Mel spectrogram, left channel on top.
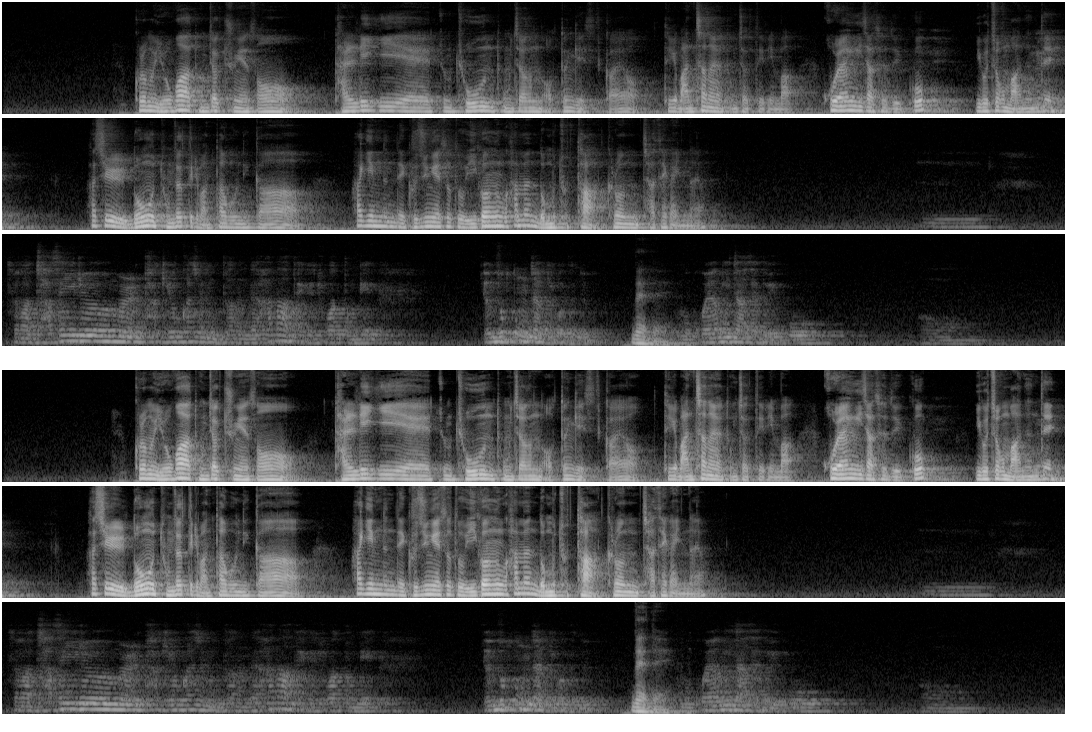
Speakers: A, on the right; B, on the left.
A: 그러면 요가 동작 중에서 달리기에
B: 네.
A: 좀 좋은 동작은 어떤 게 있을까요? 되게 많잖아요, 동작들이. 막 고양이 자세도 있고
B: 네네.
A: 이것저것 많은데,
B: 네.
A: 사실 너무 동작들이 많다 보니까 하기 힘든데 그중에서도 이거는 하면 너무 좋다. 그런 자세가 있나요?
B: 음, 제가 자세 이름을 다 기억하지는 못하는데 하나 되게 좋았던 게 연속 동작이거든요.
A: 네네.
B: 뭐 고양이 자세도 있고, 어,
